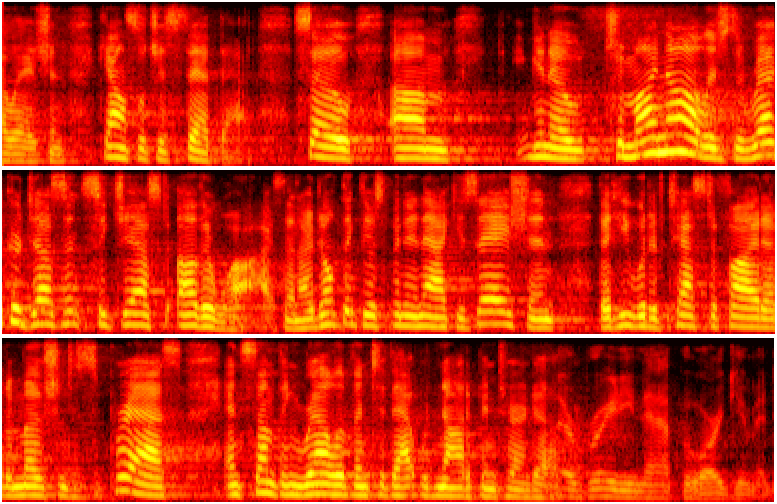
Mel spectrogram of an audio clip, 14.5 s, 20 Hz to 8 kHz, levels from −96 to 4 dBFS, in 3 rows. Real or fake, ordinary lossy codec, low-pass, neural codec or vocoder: real; Opus, 32 kbps; 7.2 kHz; none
